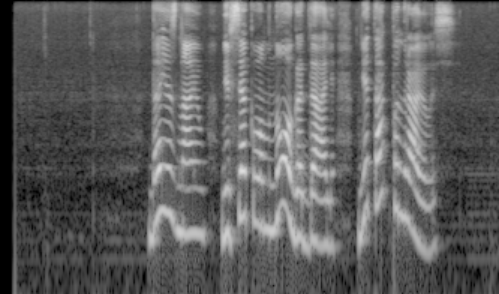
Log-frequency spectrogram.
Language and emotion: Russian, positive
